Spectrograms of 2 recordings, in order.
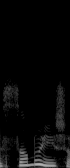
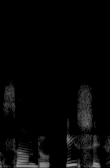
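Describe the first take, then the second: First: Said in the usual way. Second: Sanduíche broken slowly as san-du-í-che; slow Sanduíche with a gap before íche; split into syllables. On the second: Shown as a demonstration. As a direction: separate the u from the í in Sanduíche. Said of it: "Então, já separei aqui".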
